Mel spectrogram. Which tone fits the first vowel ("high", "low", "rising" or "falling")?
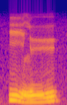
falling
